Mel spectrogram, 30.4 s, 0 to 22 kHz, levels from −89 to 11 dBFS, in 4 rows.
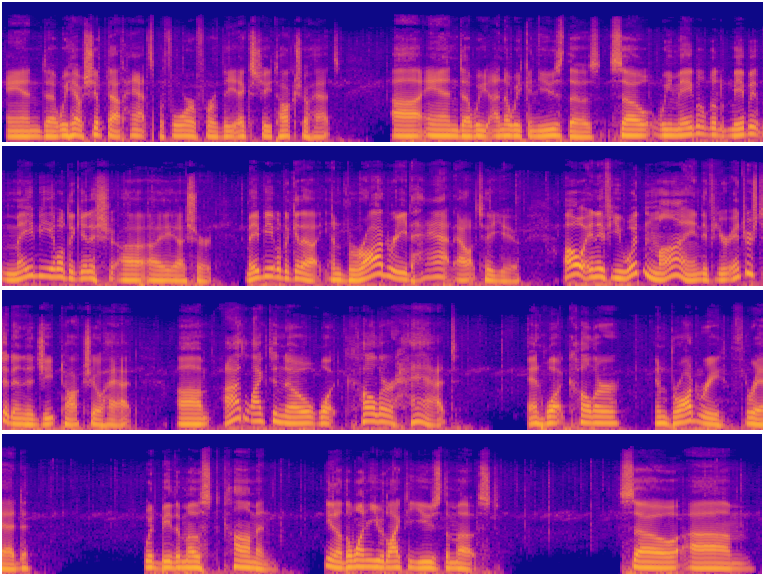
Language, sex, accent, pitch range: English, male, American, 115-140 Hz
